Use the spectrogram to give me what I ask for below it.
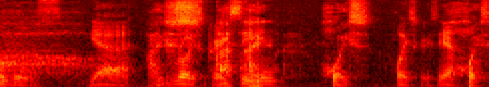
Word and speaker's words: Royce: I thought it was Royce. No, that R is Is it in his name? Jesus Royce Hoist. Okay. But is it spelled with it's spelled with an R, but it's pronounced with an H.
